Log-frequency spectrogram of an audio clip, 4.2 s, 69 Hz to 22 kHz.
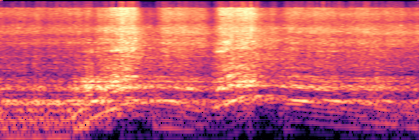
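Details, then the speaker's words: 2011 Mustang GT V8 with newly installed eBay long-tube headers and BBK modified X-pipe: two loud, smooth rev blips with no misses or rattles; very loud, healthy. "That was loud. Yeah, that was loud. That was hella loud."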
